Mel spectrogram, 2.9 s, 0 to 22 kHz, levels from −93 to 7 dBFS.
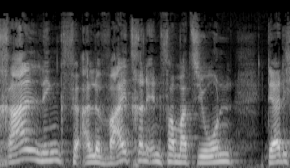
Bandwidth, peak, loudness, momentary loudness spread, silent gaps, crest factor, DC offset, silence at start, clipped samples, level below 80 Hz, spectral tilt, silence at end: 16.5 kHz; -2 dBFS; -20 LUFS; 7 LU; none; 16 dB; under 0.1%; 0 s; under 0.1%; -56 dBFS; -4.5 dB/octave; 0 s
